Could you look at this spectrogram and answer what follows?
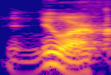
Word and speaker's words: Newark: it's new york and here in delaware we call it newark and people say that's not newark it's newark it's newark that's in jersey that's new jersey that's in jersey that's the newark international airport in newark new jersey uh here we just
